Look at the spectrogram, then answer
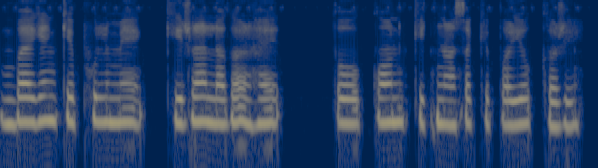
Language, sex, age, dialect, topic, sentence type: Magahi, female, 25-30, Central/Standard, agriculture, question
